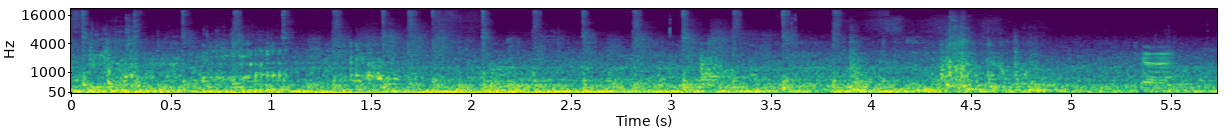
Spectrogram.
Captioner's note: water bowl rattling; lion rumbling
